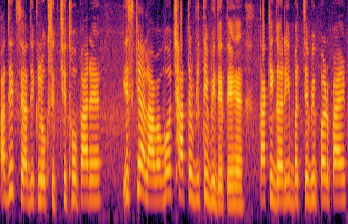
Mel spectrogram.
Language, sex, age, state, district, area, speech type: Hindi, female, 45-60, Uttar Pradesh, Sonbhadra, rural, spontaneous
